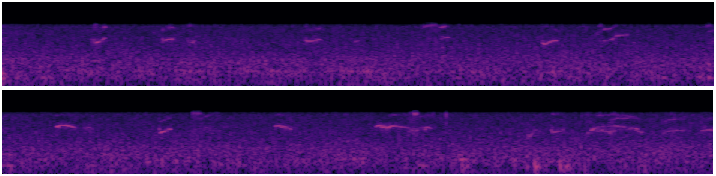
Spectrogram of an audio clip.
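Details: Two-week-old Neva Masquerade kittens from litter F at the De Lourdes cattery in the Czech Republic give thin, high, faint mews, short squeaks recurring every one to two seconds over a steady background hiss.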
